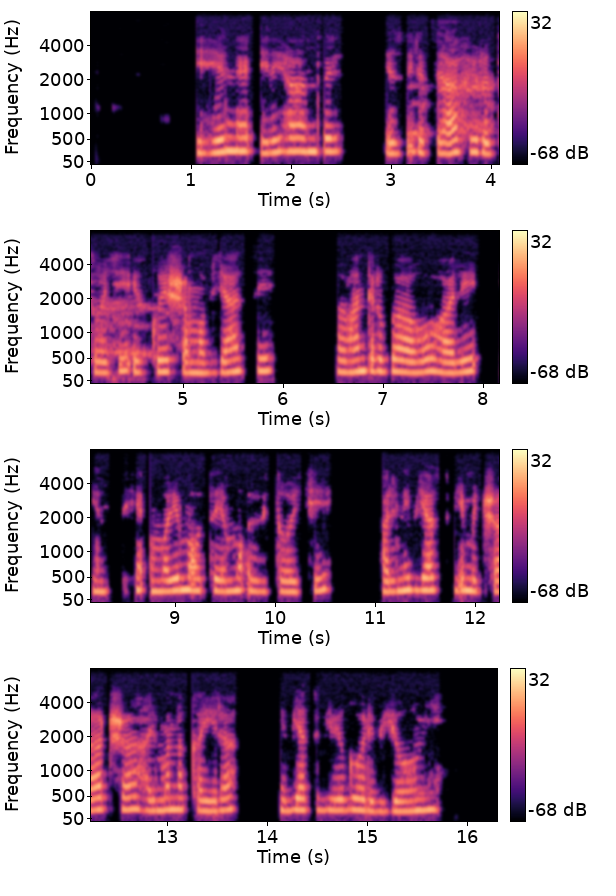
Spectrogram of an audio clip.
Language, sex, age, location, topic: Kinyarwanda, male, 18-24, Huye, agriculture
